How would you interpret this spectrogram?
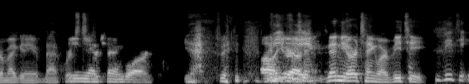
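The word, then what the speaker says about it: Tengwar: Tingwar.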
